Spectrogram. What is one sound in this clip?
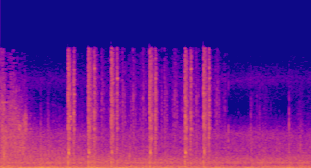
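A sniper rifle fires a sharp shot.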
